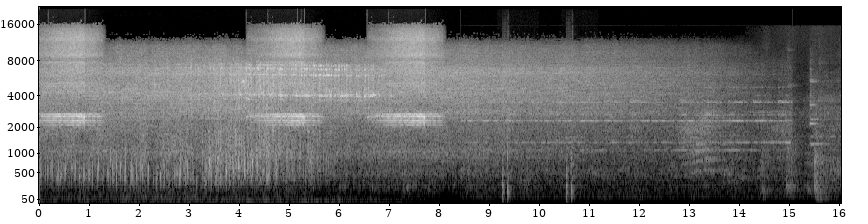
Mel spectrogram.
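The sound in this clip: Train with a few loud, sharp whistle-like blasts over a hissing, rumbling run, then settling into quieter running noise broken by a couple of short thuds.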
